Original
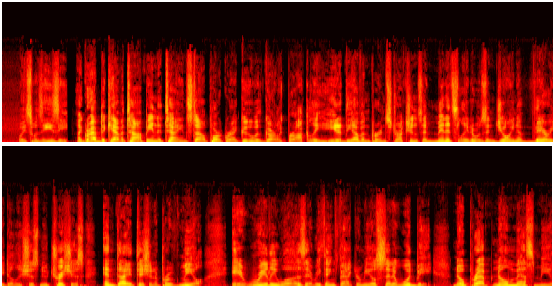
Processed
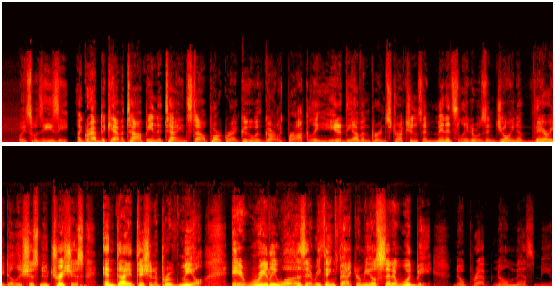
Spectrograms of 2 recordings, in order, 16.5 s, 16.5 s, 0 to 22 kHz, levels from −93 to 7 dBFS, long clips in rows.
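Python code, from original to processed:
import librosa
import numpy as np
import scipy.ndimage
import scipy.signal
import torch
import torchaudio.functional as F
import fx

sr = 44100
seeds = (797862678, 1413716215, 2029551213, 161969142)

y = fx.gain(x, sr, db=fx.line((8.05, -8.0), (8.48, 4.5), (14.14, 4.5), (14.85, -7.5), (15.1, -19.5)))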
